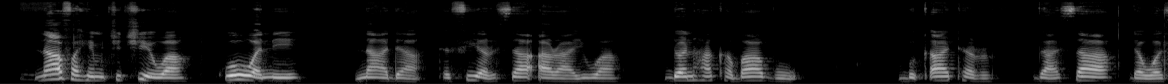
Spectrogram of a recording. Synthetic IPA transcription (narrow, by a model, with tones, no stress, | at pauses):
na˦ɸɐ˨ɦɪ˨mt͡ʃi˦t͡ʃeː˦˨waː˨ | kʷoː˦wɐ˨neː˨ | naː˨da˨tɐ˨ɸɪ˦jɐ˨rsaː˦ʔa˨ɽaː˨jʊ˦waː˦ | dɔ˦ŋɦa˦ka˨baː˦bu˨ | bʊ˨kʼaː˦tʰɐ˨r | ɡaː˨saː˦da˨wɐ˦s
